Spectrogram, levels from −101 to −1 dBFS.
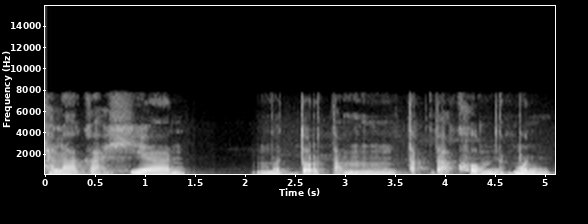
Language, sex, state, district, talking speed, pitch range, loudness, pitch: Mizo, male, Mizoram, Aizawl, 80 wpm, 105-115 Hz, -19 LUFS, 110 Hz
